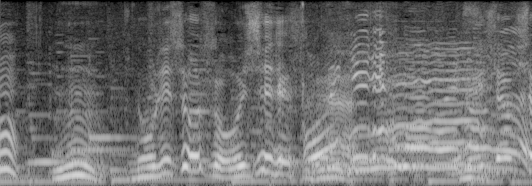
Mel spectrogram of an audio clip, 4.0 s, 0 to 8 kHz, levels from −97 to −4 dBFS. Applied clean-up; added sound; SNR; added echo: none; Ringtone; 14 dB; none.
